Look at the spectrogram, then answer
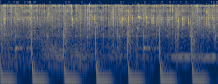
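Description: Eggs fry in a pan until they turn deep brown. A steady sizzle runs throughout, broken by regular, repeated thuds about every half second, as if the pan is being stirred or knocked.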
